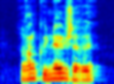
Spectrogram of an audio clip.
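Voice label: "rancuneuzere", Dutch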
